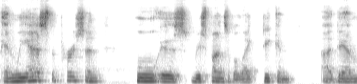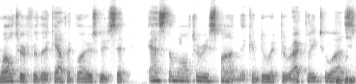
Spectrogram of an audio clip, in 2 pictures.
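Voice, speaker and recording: This man's voice is somewhat breathy and medium in pitch, with fairly even intonation at a moderate pace. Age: 70s. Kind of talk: interview.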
